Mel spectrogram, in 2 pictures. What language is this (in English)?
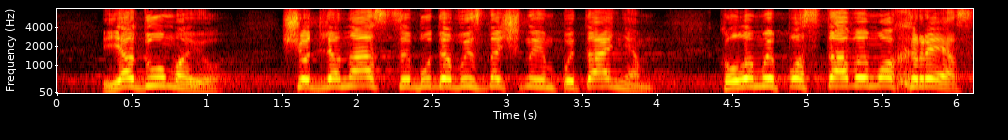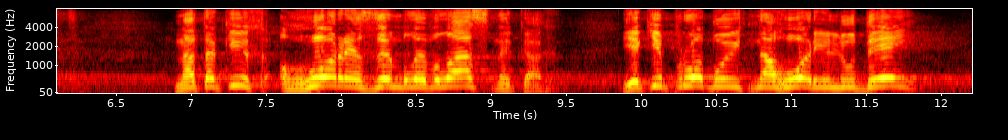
Ukrainian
